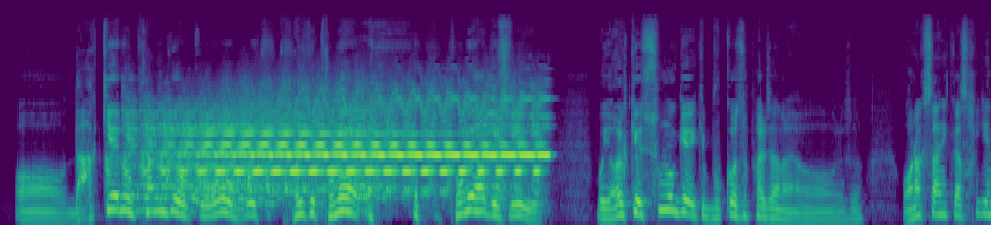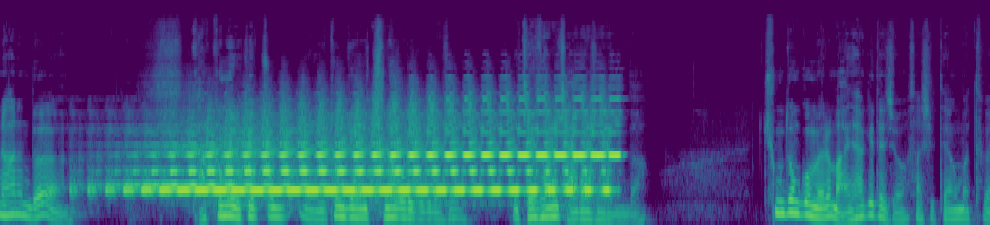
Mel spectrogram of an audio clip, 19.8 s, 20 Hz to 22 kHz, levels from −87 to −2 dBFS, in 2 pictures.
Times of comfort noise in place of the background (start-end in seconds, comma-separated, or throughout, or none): none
